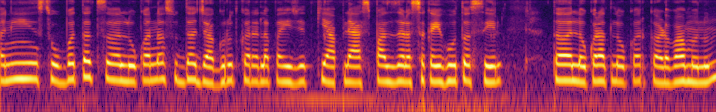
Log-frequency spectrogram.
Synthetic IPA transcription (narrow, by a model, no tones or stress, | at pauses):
aɽ̃isobət̪ət͡slokãnːasud̪ʱːad͡ʑaɡɾut̪kəɾajlapaɦid͡ʑet̪kiːapljaːspasd͡zəɾəsəːkaɦiːɦot̪əsel | t̪əɾləwkɾat̪lokəɾkəɽʋam̤əɽ̃uːn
